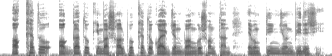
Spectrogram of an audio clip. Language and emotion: Bengali, neutral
